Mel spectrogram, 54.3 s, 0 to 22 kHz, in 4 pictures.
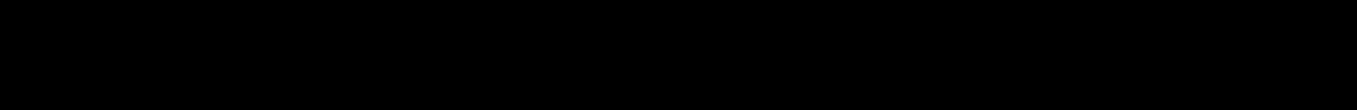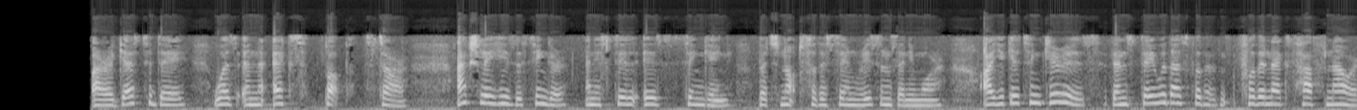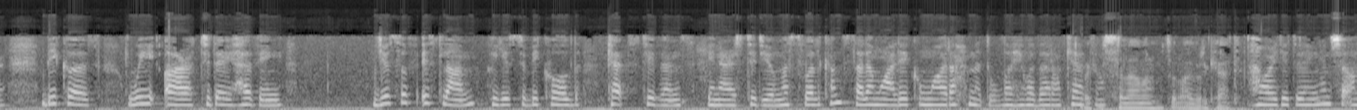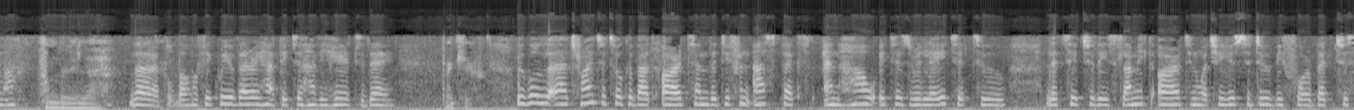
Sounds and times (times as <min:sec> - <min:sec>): Speech: 0:14.5 - 0:30.0, 0:30.9 - 0:54.2.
